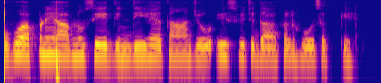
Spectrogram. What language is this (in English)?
Punjabi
